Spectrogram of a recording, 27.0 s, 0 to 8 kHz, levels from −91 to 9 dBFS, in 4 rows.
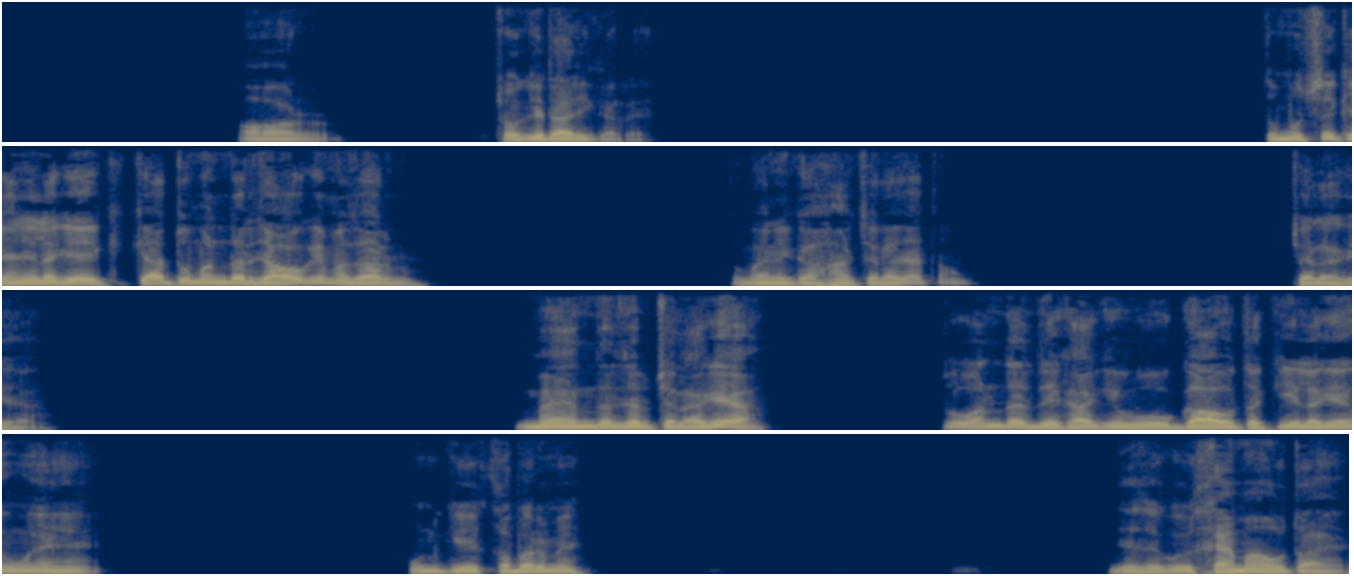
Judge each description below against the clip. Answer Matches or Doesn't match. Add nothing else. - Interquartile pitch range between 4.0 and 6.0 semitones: Matches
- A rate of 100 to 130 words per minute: Matches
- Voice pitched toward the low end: Matches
